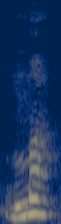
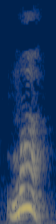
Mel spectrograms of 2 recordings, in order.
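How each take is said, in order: First: The word is said with a flat statement tone. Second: The word is said with a questioning rise. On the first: It names something. "not interrogative" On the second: It asks what something is. "This is one reading as an interrogative, with an interrogative intonation"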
